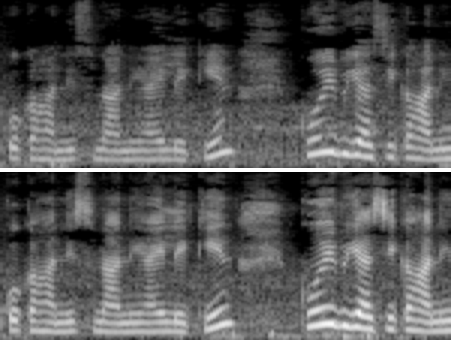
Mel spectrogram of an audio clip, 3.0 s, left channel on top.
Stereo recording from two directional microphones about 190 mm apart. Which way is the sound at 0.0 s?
30° right (ahead or behind).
